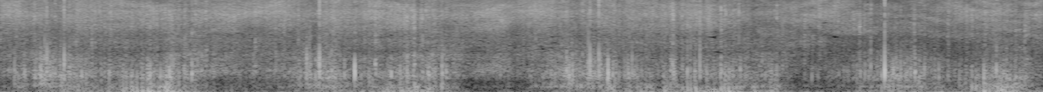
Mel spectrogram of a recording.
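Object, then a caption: Cork board. Fingertips and short nails scratch slowly along the upper surface of a large, flat, solid cork board shaped like a speech bubble. The result is soft, low, rustling scrapes that swell and fade in waves, with a few brief crisp ticks as the nails catch.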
